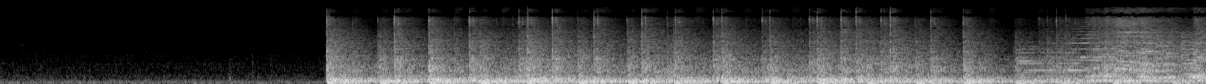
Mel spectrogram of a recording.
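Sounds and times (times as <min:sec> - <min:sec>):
big band playing swing: 0:03.3 - 0:12.0.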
